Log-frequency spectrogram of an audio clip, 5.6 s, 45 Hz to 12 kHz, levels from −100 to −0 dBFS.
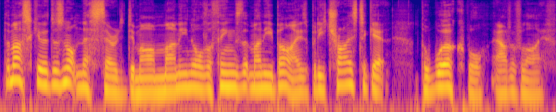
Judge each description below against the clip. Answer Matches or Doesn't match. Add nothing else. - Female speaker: Doesn't match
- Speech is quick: Matches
